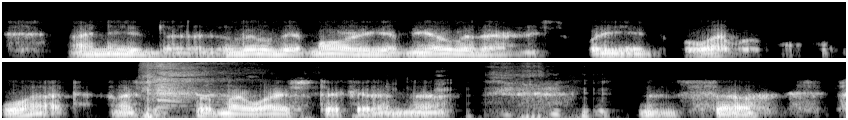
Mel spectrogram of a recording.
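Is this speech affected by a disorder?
Yes: Parkinson's disease.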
